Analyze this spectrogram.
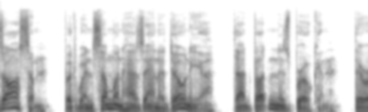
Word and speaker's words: anhedonia: Anhedonia.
